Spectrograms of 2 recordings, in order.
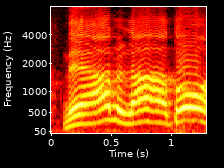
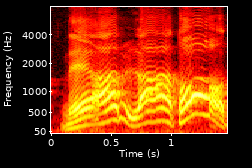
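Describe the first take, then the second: First: High, loud mock Gyeongsang blurt; Gyeongsang dialect. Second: High, loud mock Gyeongsang shout, laughing; Gyeongsang dialect. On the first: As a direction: shout it like a blunt Gyeongsang suitor. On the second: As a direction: blurt it out like a Gyeongsang man proposing, high and loud. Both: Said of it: "경상도에서 뭐라 그런다고요?".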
